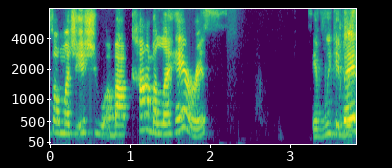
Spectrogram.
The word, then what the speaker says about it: Kamala: Let's and that's why it's so much issue about Kamala Harris. If we could just say a little bit on. Say it again for the people in the back. Kamala. Is it Kamala?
